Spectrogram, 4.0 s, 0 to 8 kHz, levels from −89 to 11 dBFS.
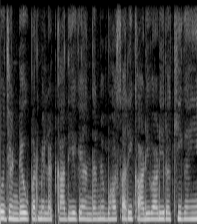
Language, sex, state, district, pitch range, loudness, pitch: Hindi, female, Haryana, Charkhi Dadri, 205-215 Hz, -17 LUFS, 210 Hz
